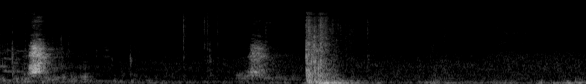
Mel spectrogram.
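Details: Norman, a pet dachshund (wiener dog), barking while going to investigate a noise outside on a rainy day: one sharp bark, a softer second bark two seconds later, then a loud door-like thud.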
